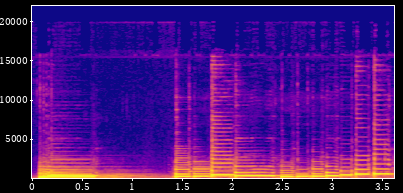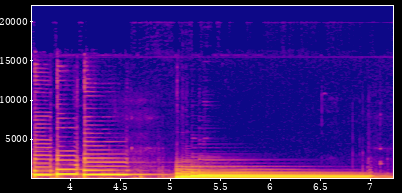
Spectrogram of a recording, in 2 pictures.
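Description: A clean jazz guitar chord rings out, followed by a quick run of single notes, then the chord is struck again and left to sustain.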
